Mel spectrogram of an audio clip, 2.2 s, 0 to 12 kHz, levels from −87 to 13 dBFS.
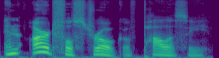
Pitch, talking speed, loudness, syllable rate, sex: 155 Hz, 135 wpm, -19 LUFS, 4.7 syllables/s, male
